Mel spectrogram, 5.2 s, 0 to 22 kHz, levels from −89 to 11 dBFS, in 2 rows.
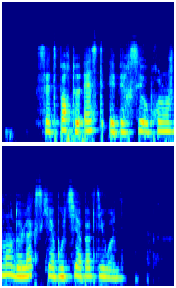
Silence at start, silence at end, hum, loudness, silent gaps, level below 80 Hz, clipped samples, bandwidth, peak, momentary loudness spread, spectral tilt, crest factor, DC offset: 0.6 s; 0.8 s; none; -32 LUFS; none; -60 dBFS; under 0.1%; 7.6 kHz; -14 dBFS; 7 LU; -6 dB/octave; 18 dB; under 0.1%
